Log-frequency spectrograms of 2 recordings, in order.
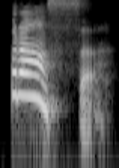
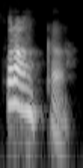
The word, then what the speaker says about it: França: França. França. Number 6. França. Notice that it has the C with a little cedilha, which is that little comma, for the sound S. Otherwise, it would be pronounced Franca.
